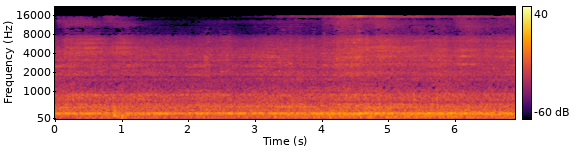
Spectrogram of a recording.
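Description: Norfolk Southern freight train cars rolling past, a steady rumble of steel wheels on the rails with a constant low tone.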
